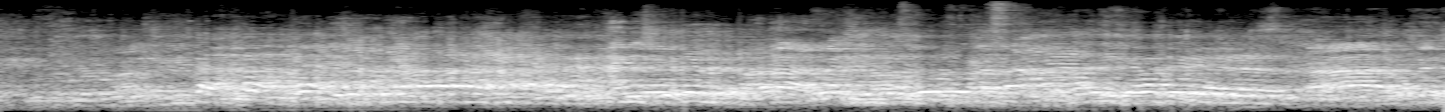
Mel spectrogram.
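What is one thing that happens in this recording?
A man speaks loudly with animation close by.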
